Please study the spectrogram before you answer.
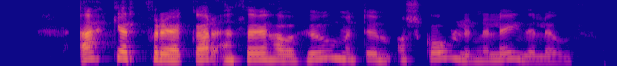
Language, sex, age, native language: Icelandic, female, 50-59, Icelandic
